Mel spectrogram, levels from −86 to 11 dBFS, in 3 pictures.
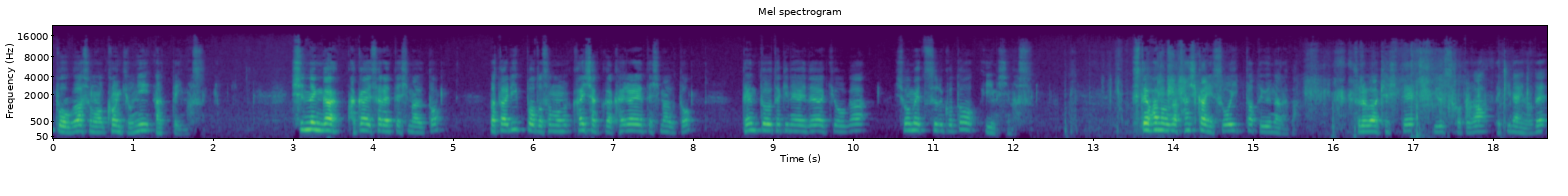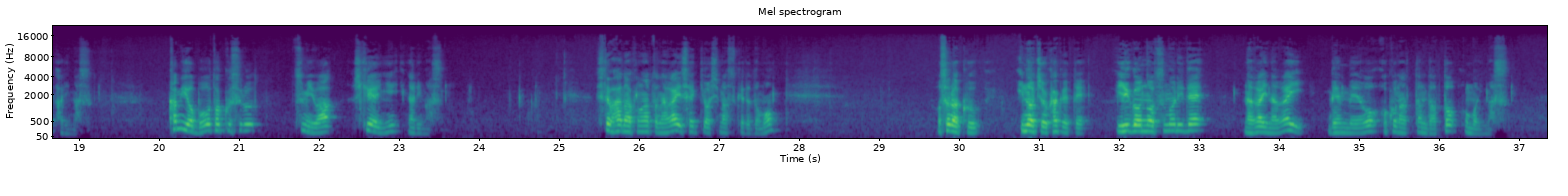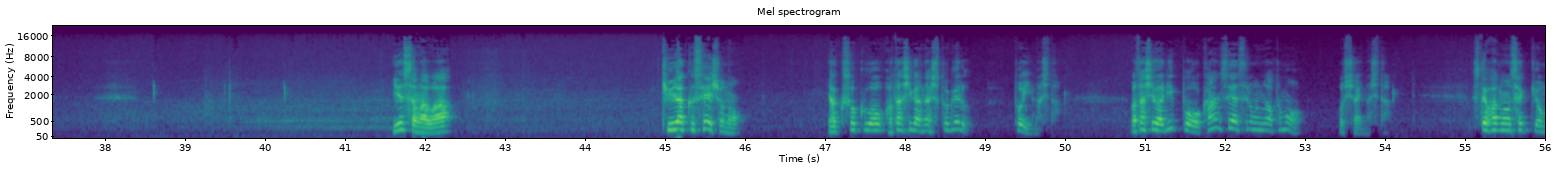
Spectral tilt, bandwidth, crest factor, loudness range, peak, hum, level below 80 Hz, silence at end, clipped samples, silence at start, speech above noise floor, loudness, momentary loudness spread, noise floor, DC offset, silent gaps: -3 dB/octave; 16.5 kHz; 22 dB; 11 LU; 0 dBFS; none; -66 dBFS; 0 s; under 0.1%; 0 s; 36 dB; -19 LUFS; 22 LU; -55 dBFS; under 0.1%; none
